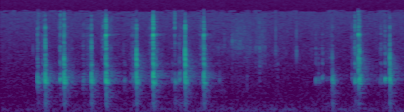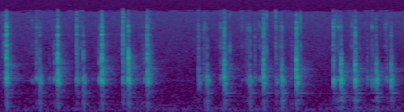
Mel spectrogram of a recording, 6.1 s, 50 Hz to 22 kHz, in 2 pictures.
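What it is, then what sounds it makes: Plastic mechanical keyboard. A single gloved fingertip taps individual keys and the spacebar on a white 60% GK61 mechanical keyboard with silver switches and plastic keycaps. About 29 short, crisp clacks with a bright click sit around a mid pitch, each dying away almost instantly, with a brief pause near two seconds.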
